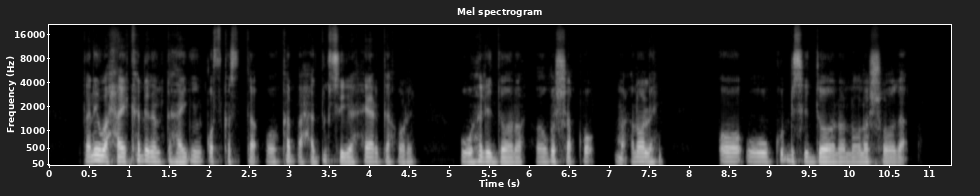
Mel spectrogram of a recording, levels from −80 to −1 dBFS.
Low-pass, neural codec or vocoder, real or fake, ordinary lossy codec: none; codec, 44.1 kHz, 7.8 kbps, Pupu-Codec; fake; none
